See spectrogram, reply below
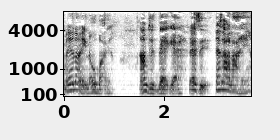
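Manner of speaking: shift into a street slang voice.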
